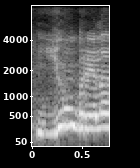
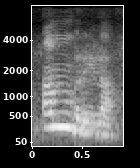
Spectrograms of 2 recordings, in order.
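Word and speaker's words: umbrella: यदि हम देखें तो ये हमारा यूनियन पॉइंट बन रहा है, इसे हम यूम्ब्रेला नहीं बोल सकते, इसे हम लोग क्या बोलते हैं, अम्ब्रेला।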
